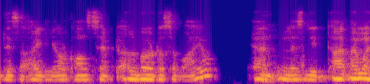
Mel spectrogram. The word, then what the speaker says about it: Savoia: So again, Leslie is associated with the person who created this idea or concept, Alberto Savoio. And Leslie, am I saying it correctly? Alberto Savoia, that's fine, but I'll talk about him in a moment, so that's fine.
